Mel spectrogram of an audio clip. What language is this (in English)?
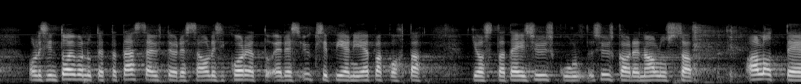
Finnish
